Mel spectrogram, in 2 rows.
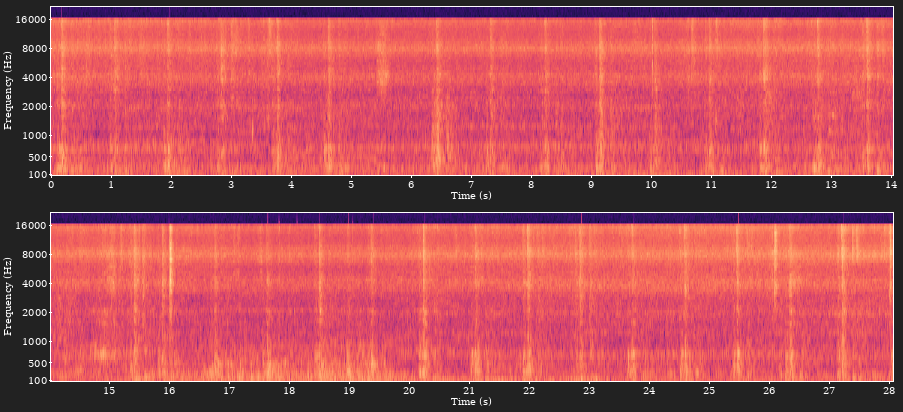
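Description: Running noise inside a JR 681 series electric express train: a steady low rumble with frequent irregular clicks and knocks from the wheels on the track.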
